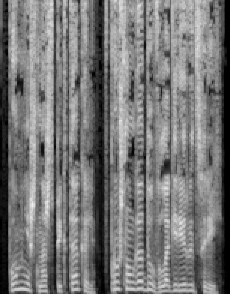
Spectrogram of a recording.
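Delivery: put-on high boy's voice, eager question; boastful younger brother. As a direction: ask a sister eagerly in a high voice. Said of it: "хвастливо произнёс он". (оживлённый вопрос высоким мальчишеским голосом)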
